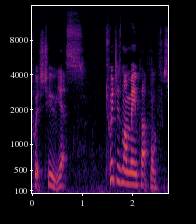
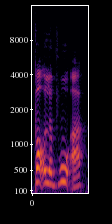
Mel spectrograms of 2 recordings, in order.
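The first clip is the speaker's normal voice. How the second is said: bottle of water in a clipped British accent; first British take of bottle of water; British accent, one way; 3 semitones higher, 5 dB louder than usual. Shown as a demonstration. Viewer asks for it, says it in British accent. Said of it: "there's different ways".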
